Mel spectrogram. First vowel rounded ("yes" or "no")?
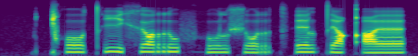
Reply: yes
